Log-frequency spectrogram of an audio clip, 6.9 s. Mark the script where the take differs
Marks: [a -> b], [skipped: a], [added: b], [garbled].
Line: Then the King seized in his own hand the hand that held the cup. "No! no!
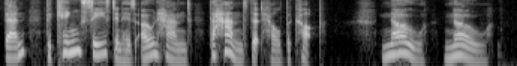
Then the King seized in his own hand the hand that held the cup. "No! no!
